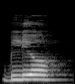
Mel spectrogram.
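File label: "blio", Spanish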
